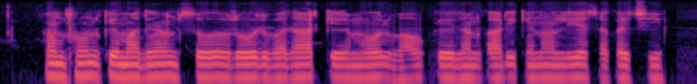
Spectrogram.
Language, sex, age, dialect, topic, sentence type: Maithili, male, 46-50, Bajjika, agriculture, question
